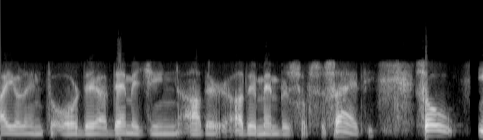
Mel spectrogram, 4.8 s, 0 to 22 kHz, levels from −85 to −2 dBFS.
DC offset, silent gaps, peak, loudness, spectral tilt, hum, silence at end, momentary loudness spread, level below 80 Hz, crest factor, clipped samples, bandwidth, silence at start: under 0.1%; none; -6 dBFS; -25 LUFS; -7.5 dB/octave; none; 0 s; 10 LU; -74 dBFS; 20 dB; under 0.1%; 5.4 kHz; 0 s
